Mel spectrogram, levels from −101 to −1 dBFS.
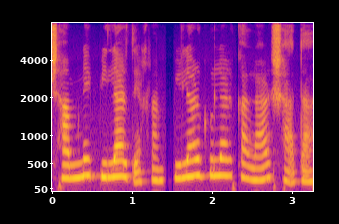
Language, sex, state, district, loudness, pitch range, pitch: Bengali, female, Assam, Hailakandi, -16 LUFS, 205-275 Hz, 245 Hz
